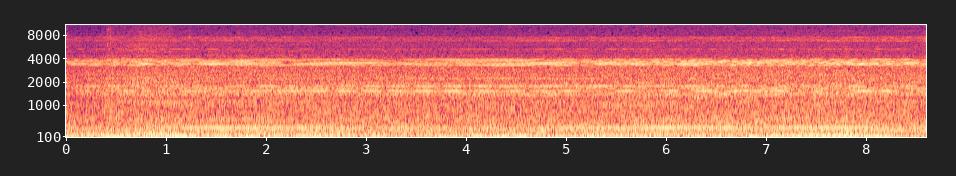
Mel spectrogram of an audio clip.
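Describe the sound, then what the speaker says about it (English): Two water pumps running at once inside the City of Ukiah water treatment plant, one moving about 1,670 gallons a minute and the other about 580, make a loud, steady mechanical roar with a constant hum and whine throughout, no voices. "It is going to get kind of loud because 2 of the pumps are running at the moment."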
